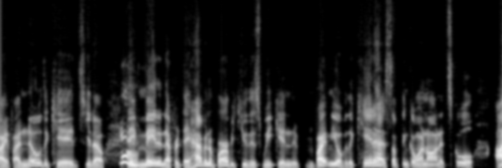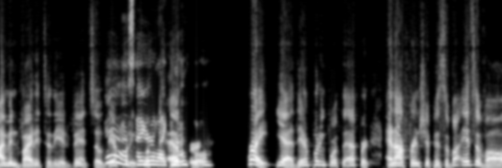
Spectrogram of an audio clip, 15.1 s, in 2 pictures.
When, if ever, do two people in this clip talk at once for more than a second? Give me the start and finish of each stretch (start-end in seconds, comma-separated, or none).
9.1-10.6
